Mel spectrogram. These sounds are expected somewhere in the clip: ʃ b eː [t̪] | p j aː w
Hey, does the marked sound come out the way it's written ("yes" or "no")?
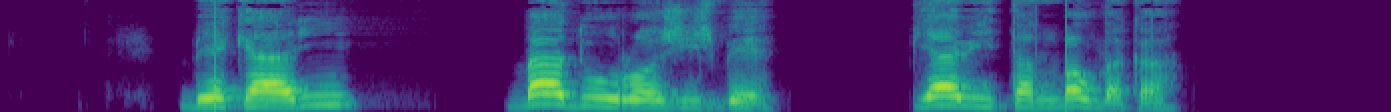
no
